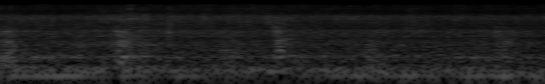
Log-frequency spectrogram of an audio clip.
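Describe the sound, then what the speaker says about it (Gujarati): Onions and green chili softening in oil over a low gas flame for a Gujarati eggplant dish. A soft, steady, faint sizzle with a couple of light stirring touches and no voices. "અને એકદમ સરસ આપણે બેથી ત્રણ મિનિટ માટે સાતળવા દેશું ગેસ આપણે એકદમ ધીમો રાખશું"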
